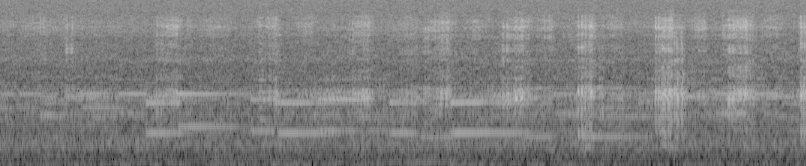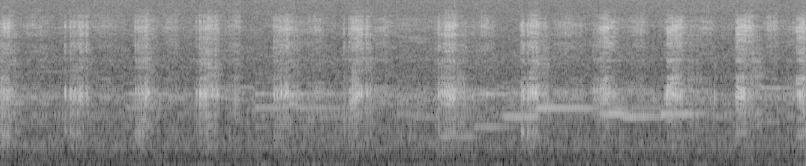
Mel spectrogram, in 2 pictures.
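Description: Soft background music with a slow stepping melody. From about four seconds in, a large paint brush taps against the canvas about twice a second as a tree shape is dabbed in.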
